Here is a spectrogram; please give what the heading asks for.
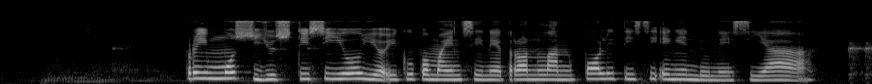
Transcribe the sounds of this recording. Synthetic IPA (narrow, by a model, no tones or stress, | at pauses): pɾimʊsjust̪isiojɔʔikupəmaɪnsinet̪ɾɔnlanpolit̪isiʔɪŋind̪onesia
